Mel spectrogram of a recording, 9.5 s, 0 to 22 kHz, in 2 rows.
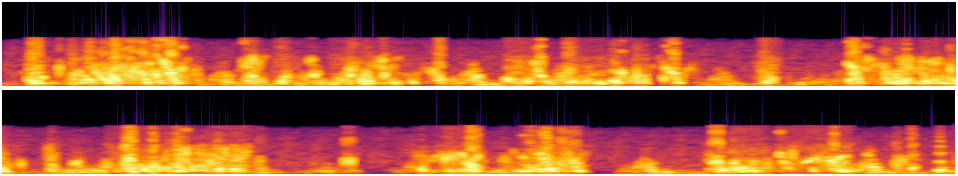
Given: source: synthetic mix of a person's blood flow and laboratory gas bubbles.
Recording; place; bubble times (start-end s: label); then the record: Doppler ultrasound of blood flow; precordium
0.10-1.01 s: bubbles
1.17-1.59 s: bubbles
1.63-2.24 s: bubbles
2.49-3.51 s: bubbles
3.77-3.90 s: bubbles
4.21-4.88 s: bubbles
4.98-5.08 s: bubbles
5.29-6.11 s: bubbles
6.46-6.56 s: bubbles
6.82-7.21 s: bubbles
7.25-7.71 s: bubbles
8.28-8.61 s: bubbles
8.64-9.04 s: bubbles
9.22-9.37 s: bubbles
9.42-9.54 s: bubbles
From the record:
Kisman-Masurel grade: 444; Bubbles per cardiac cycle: continuous sound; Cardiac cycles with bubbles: 100%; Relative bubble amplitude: maximal (0.775 to 0.999); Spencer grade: 4 (maximum detectable bubble signal sounding continuously throughout systole and diastole of every cardiac period, and overriding the amplitude of the normal cardiac signals); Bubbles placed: only in the low amplitude regions of the cardiac cycle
